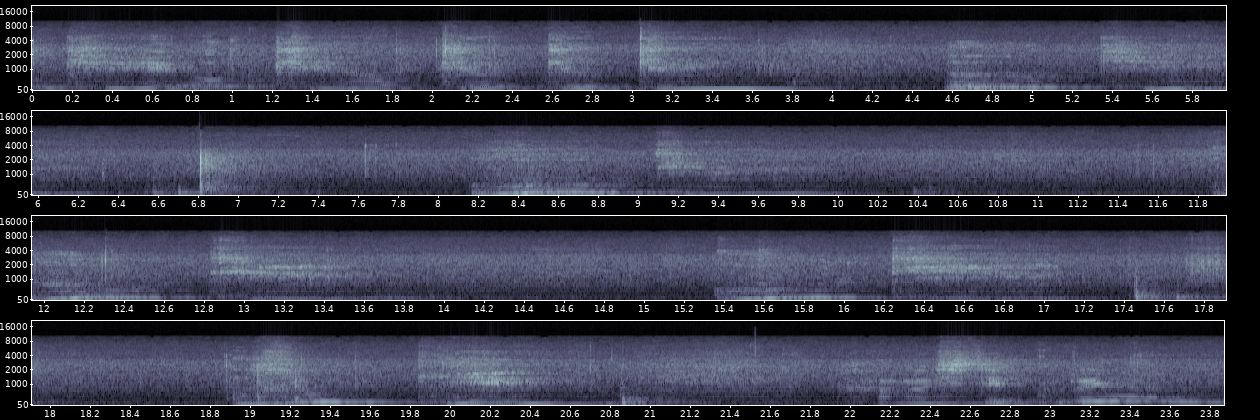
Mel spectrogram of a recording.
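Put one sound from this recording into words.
A puppy's body rubs and scuffles on a carpet.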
